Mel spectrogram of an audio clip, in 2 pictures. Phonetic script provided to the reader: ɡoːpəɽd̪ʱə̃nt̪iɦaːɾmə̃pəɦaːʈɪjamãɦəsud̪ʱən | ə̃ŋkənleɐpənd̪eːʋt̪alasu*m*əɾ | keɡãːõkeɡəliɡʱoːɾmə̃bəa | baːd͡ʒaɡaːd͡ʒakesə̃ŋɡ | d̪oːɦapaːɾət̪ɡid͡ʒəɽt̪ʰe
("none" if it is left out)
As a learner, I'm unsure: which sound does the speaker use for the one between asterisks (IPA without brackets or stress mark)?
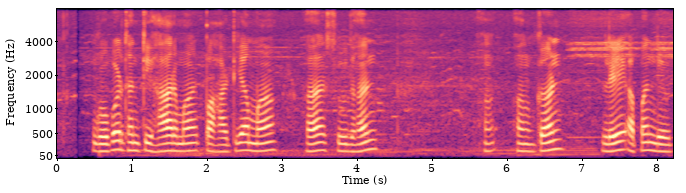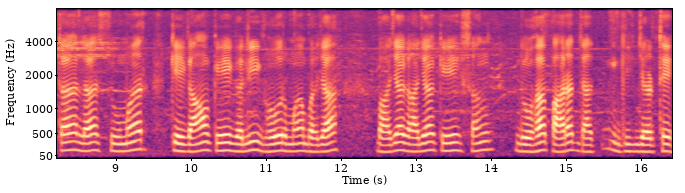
m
